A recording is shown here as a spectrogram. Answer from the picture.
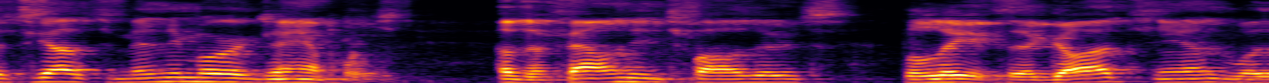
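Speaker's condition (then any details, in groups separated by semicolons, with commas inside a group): Medical condition affecting speech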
